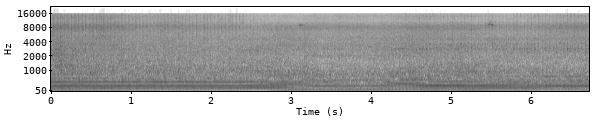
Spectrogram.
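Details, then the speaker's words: Nearly new Toro walk-behind mower found discarded, after fresh ethanol-free fuel with Sea Foam and air filter reinstalled: electric start works, small engine holds an even, steady beat with no surging, misses or knocks. "i'm happy when things work out got a free mower and it starts and the electric start works as well"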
